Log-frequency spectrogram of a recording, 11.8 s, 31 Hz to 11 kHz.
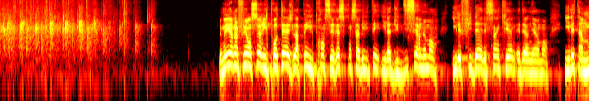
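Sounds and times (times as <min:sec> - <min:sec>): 
audience applauding: 0:00.0 - 0:03.2
speech: 0:04.4 - 0:11.7.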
